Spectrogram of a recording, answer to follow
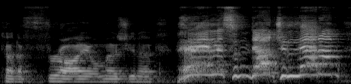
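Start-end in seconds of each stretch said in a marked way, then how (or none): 1.7-3.4 high reinforced falsetto with vocal fry; harsh fry falsetto. Shown as a demonstration. Coach showing the harsh reinforced falsetto. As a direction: push harsh grit into the falsetto. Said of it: "a bit of a harsh, harshness to the vocal, kind of fry".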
